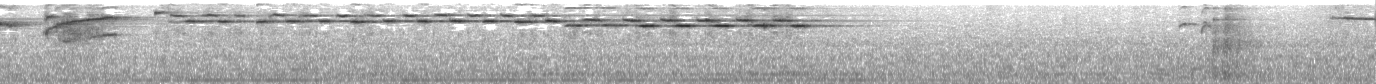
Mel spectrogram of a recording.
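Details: Russian canary at a singing contest: a sharp swooping note, then a fast, even, buzzy trill of high pulses lasting about three seconds, followed by near silence and a brief later note.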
